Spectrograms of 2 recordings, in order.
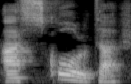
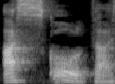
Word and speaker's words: ascolta: So there's one more thing if we back up to the word ascolta. When I speak, I can say a little bit of S on the first syllable, like this. Ascolta.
